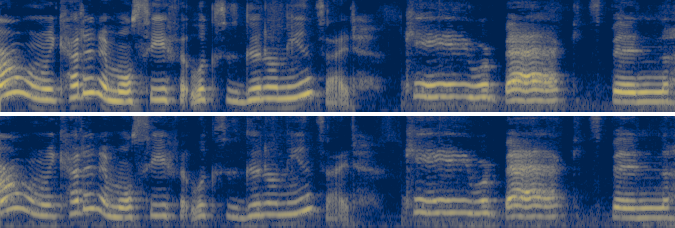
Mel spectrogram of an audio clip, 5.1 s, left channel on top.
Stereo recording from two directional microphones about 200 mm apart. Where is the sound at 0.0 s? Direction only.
60° left (ahead or behind); by 2.8 s 25° left (ahead or behind).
